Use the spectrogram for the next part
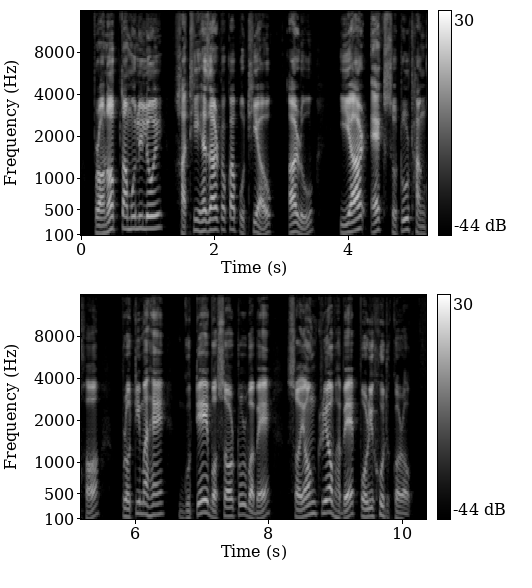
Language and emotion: Assamese, neutral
